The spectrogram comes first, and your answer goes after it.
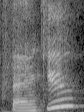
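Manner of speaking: bright, lifted thank you with relief; grateful thanks. Real, not acted. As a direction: thank her as the water finally comes. Water finally arrives.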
